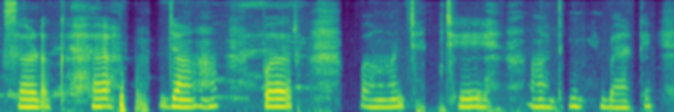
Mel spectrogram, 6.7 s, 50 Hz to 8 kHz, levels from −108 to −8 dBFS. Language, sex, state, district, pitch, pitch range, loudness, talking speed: Hindi, female, Punjab, Fazilka, 200 Hz, 195-210 Hz, -19 LUFS, 70 wpm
